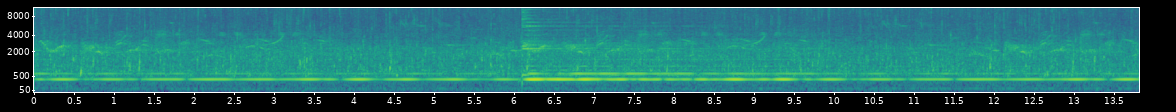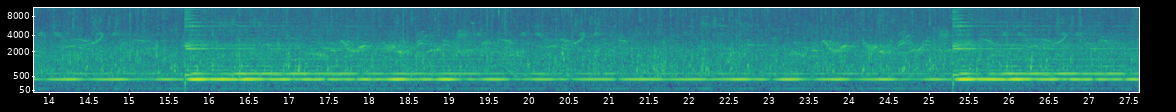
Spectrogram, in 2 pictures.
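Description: Tibetan temple bell struck three times, about ten seconds apart, each strike ringing out and fading over a steady sustained tone. Small birds chirp throughout, over the trickle of water from a bamboo fountain.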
